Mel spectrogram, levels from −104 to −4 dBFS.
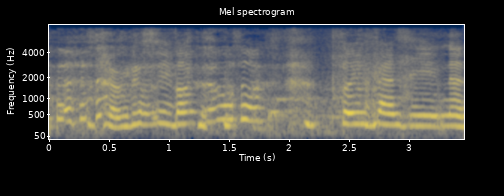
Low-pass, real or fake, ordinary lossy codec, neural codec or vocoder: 7.2 kHz; fake; none; autoencoder, 48 kHz, 32 numbers a frame, DAC-VAE, trained on Japanese speech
